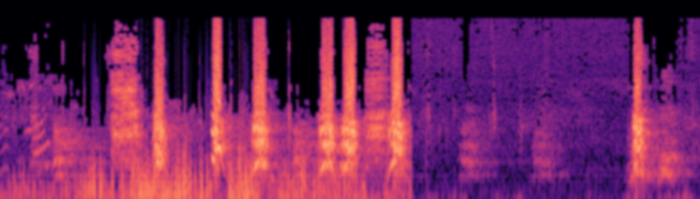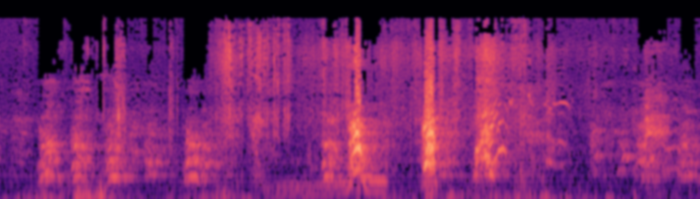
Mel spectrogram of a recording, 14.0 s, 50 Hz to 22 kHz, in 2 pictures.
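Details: Twelve-week-old working-type Kuvasz puppies, two females, on their first street walk on 28 April 2017. People talk loudly at first over some barks, then a few scattered short barks and yelps follow with long gaps.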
